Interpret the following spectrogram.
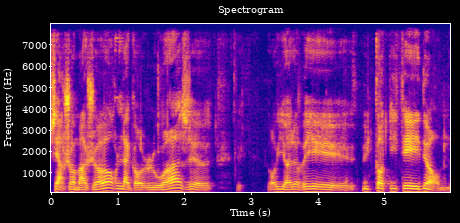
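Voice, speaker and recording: At a very slow pace, a man speaks with very even loudness, a dark, mellow tone, fairly low pitch and ordinary pitch variation. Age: 90s. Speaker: retired factory worker. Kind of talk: interview testimony.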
